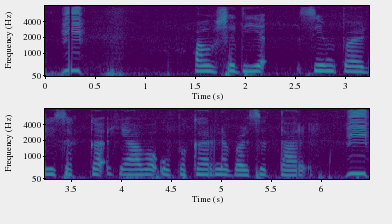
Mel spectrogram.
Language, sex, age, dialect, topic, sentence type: Kannada, female, 25-30, Dharwad Kannada, agriculture, question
